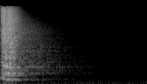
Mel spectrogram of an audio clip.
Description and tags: One of a pack of sounds, recorded in an abandoned industrial complex.
Recorded with a Zoom H2.
city, clean, field-recording, high-quality, industrial, metal, metallic, percussion, percussive, urban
